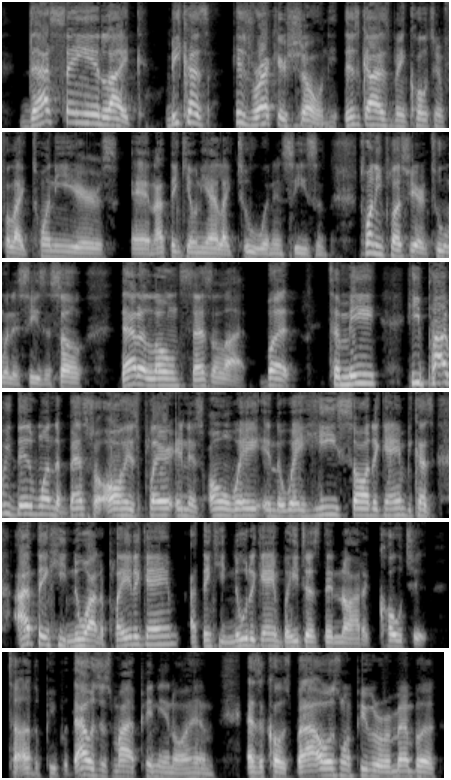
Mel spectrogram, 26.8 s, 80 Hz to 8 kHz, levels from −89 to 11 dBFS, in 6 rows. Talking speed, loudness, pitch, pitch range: 240 wpm, -16 LUFS, 145 Hz, 120-170 Hz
